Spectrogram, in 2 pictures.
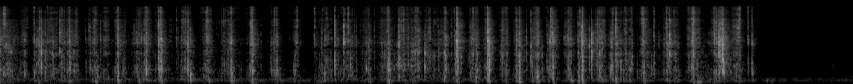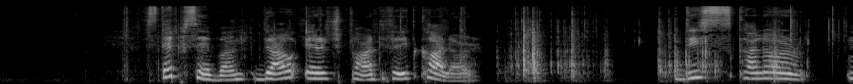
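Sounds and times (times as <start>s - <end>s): paper crackling and crinkling: 0.0s - 7.6s, 9.8s - 17.0s.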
